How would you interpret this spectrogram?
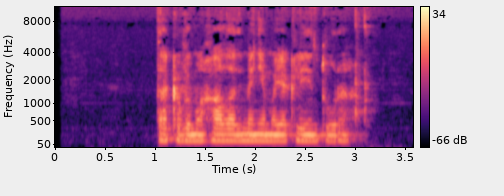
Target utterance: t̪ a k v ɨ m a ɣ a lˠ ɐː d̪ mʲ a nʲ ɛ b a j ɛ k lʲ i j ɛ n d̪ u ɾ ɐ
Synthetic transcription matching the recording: t̪ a k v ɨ m a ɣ a lˠ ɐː d̪ mʲ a nʲ ɛ m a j a k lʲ i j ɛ n t̪ u ɾ ɐ

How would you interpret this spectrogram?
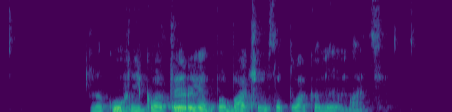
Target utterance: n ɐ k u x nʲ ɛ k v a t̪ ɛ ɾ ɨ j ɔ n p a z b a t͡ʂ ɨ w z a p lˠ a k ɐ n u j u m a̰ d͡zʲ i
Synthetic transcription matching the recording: n ɐ k u x nʲ i k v a t̪ ɛ ɾ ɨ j ɔ n p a b a t͡ʂ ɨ w z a p lˠ a k ɐ n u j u m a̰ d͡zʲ i

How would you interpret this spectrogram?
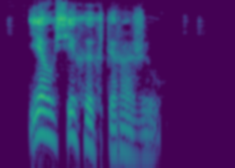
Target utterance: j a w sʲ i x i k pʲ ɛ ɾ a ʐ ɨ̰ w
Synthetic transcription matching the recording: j a w sʲ i x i x pʲ ɛ ɾ a ʐ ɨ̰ w

